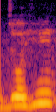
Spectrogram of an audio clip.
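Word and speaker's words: Jahir: জহির Uddin, জহির Uddin, J এ এইচ আই আর, হির, জহির, জে এ এইচ আই আর, হির, জহির।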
